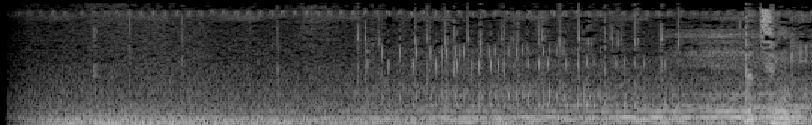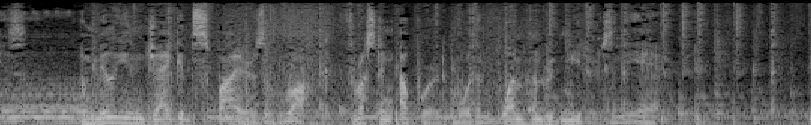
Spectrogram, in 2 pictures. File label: Voice Demo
